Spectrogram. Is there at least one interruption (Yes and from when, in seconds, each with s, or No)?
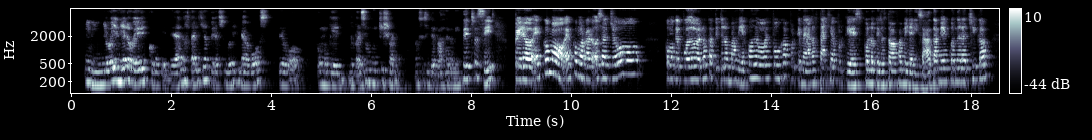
No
